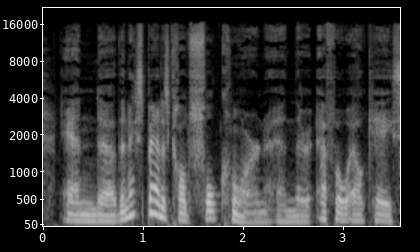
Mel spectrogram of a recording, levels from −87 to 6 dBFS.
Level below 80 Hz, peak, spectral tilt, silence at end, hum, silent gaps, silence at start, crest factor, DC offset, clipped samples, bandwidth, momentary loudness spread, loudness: -50 dBFS; -6 dBFS; -5 dB/octave; 0 s; none; none; 0 s; 18 dB; under 0.1%; under 0.1%; 17 kHz; 8 LU; -23 LUFS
